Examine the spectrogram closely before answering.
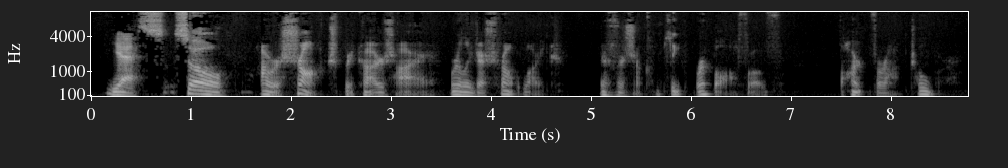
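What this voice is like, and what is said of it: Poor imitation of another person's voice. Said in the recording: “that's my terrible Sean Connery impersonation.”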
